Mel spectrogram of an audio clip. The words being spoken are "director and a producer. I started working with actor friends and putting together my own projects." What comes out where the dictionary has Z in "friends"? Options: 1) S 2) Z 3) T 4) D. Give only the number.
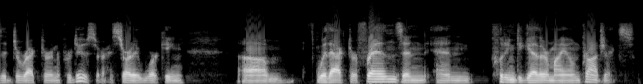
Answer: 2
